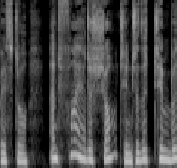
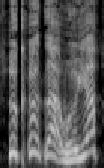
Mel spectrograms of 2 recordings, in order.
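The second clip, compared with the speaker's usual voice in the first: a hint of a jeering ruffian, pitched up; lightly voiced amused highwayman, higher than usual; laughing highwayman; 8 semitones higher, 4 dB louder than usual. A narrator's reading. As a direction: toss it out as a mildly mocking rogue. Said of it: "he laughed".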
